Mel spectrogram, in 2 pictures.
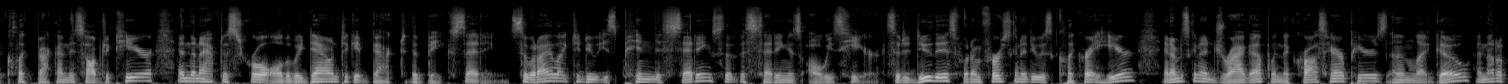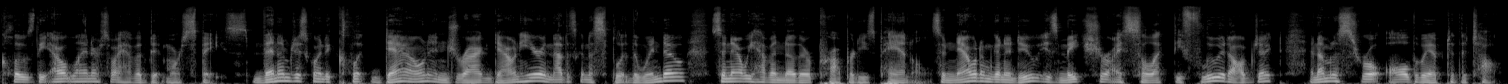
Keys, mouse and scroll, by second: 12.4-13.9 drag, 21.1-30.1 drag.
